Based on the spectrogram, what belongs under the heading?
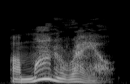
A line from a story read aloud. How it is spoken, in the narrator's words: Susanna exclaimed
